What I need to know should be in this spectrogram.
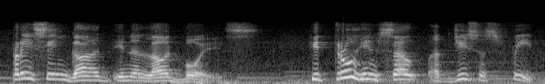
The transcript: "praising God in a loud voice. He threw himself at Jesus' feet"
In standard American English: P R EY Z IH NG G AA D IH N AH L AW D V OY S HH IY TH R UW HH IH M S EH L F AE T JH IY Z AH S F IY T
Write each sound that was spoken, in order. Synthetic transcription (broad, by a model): P R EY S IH NG G AA D IH N AH L AW D B OY S HH IY T R UW HH IH M S EH L F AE T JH IY S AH S F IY T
